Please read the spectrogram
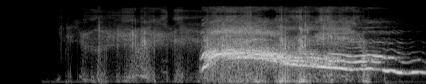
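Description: A long, loud scream that falls steadily in pitch, starting about halfway through, preceded by a rising rushing noise.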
